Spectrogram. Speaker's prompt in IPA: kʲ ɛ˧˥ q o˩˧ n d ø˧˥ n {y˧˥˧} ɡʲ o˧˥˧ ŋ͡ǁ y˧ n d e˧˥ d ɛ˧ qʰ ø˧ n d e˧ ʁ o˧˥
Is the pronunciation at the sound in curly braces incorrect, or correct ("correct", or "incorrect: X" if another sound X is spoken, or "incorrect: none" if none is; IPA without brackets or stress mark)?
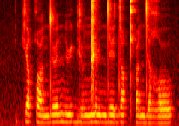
correct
